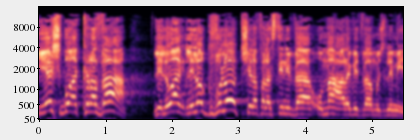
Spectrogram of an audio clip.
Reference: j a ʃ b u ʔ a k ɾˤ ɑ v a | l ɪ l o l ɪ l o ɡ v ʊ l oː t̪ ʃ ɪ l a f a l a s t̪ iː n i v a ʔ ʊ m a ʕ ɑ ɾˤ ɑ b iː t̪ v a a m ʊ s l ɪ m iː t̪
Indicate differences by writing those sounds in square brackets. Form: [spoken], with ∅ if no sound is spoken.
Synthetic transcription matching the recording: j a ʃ b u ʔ a k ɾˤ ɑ v a | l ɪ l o l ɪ l o ɡ v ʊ l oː t̪ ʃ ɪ l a f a l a s t̪ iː n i v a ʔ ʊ m a ʕ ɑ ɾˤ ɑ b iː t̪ v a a m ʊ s l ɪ m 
